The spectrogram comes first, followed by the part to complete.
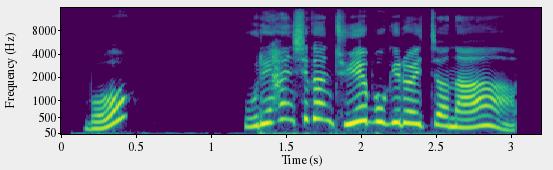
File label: surprise, monologue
